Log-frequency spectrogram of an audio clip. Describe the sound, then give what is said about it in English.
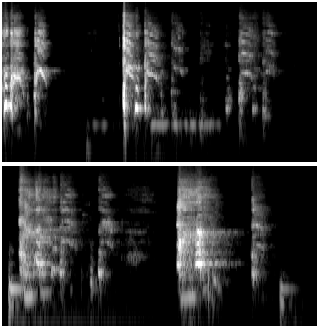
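A woman's asthmatic cough comes as many harsh, hacking coughs in irregular clusters separated by short pauses, loud and without any talk. “can't get rid of that cough. It's asthmatic.”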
